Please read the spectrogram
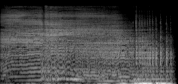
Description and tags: Creaky Door Slow 01
A creaky door opening slowly. Similar sounds and variations can be found in the same sound pack (doors).
close, closing, creak, creaking, creaky, door, doors, frightening, ghost, halloween, haloween, horror, open, opening, scary, squeak, squeaking, wood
